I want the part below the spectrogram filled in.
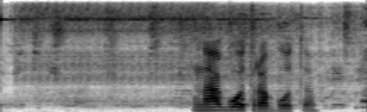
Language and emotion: Russian, neutral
